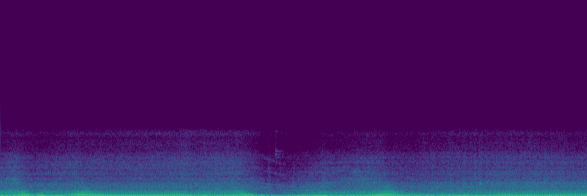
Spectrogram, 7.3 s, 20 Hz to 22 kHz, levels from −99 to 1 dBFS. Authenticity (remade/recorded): recorded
